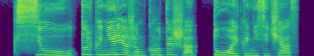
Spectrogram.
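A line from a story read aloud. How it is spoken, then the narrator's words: Groan. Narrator (Russian): Застонала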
